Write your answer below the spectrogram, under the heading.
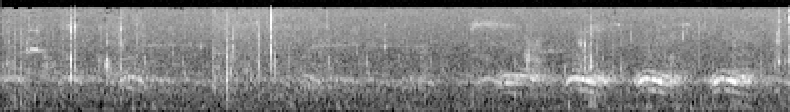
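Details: Cats on Japan's Cat Island swarming from all directions in a village to be fed, some fighting among themselves; after a quiet start, a few short arched mewing calls come near the end over soft rustling and faint outdoor background.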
